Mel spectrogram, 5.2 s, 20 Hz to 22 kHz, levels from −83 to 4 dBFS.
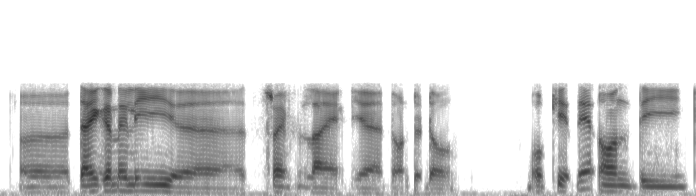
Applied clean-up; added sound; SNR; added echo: neural diffusion model UNIVERSE++.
